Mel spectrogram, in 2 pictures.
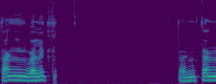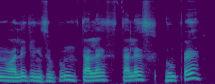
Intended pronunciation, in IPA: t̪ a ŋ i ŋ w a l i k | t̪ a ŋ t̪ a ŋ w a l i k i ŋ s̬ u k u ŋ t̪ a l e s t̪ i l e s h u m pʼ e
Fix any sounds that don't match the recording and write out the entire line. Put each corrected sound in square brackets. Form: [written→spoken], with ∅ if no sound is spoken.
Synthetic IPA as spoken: t̪ a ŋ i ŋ w a l i k | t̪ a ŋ t̪ a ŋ w a l i k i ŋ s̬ u k u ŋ t̪ a l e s t̪ [i→a] l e s h u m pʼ e

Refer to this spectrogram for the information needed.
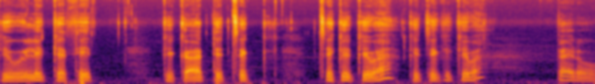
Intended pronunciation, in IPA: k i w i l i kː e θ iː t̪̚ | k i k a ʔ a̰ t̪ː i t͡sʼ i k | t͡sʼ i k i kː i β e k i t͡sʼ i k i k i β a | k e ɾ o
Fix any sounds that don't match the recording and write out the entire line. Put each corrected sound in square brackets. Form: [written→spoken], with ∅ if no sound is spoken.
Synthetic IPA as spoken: k i w i l i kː e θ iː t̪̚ | k i k a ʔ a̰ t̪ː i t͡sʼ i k | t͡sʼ i k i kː i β [e→a] k i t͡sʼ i k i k i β a | [k→p] e ɾ o

